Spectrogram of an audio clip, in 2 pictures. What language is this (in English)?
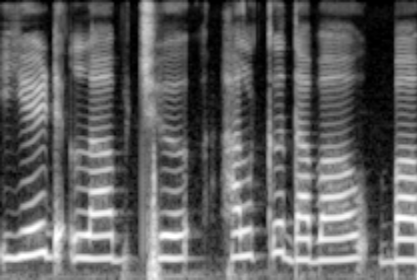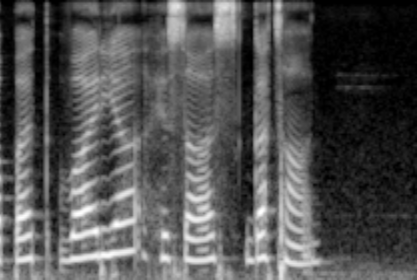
Kashmiri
